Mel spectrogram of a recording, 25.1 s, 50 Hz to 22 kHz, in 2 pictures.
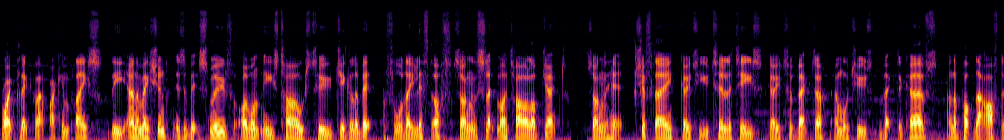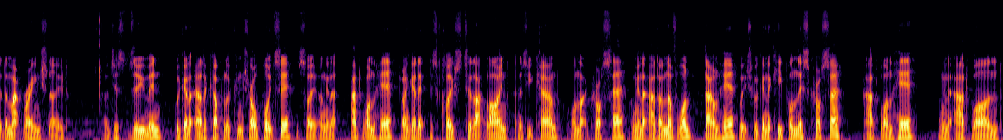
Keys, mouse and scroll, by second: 0.0 right click, 6.1 click, 8.0 shift+a, 13.2 click, 13.6 middle click, 13.7-14.3 scroll up 4, 14.6 middle click, 16.9 click, 17.5 click, 22.4 click, 24.0 click.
